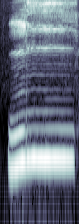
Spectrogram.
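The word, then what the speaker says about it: lit: Li, ensuite j'entends I, et la dernière lettre c'est le T, c'est une lettre muette, il faut l'écrire. Li, ça s'écrit comme ça, avec un T qu'on n'entend pas à la fin.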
